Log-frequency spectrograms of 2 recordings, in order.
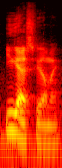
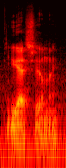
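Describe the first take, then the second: First: Said in the usual way. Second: "You guys feel me" breathed, no voice; whispered aside to viewers. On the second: Real, not acted. Repeated line, whispered.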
